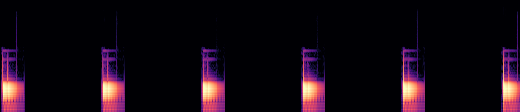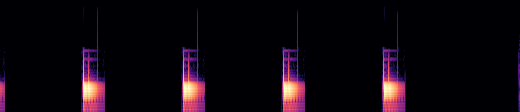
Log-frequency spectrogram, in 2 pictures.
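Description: Timer sound effect counting off seconds: ten short, identical ticks, one a second, with silence between them.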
